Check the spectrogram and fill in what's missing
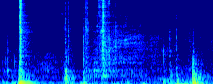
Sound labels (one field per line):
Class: cupboard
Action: closing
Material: wooden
